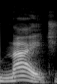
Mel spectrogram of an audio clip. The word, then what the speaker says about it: knight: Ele é mudo, ele não tem som. Então, knife, faca, assim como knight de cavaleiro, só que você escreve knight, você escreve com K, cavaleiro.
